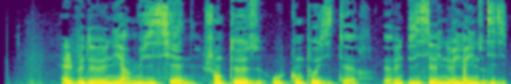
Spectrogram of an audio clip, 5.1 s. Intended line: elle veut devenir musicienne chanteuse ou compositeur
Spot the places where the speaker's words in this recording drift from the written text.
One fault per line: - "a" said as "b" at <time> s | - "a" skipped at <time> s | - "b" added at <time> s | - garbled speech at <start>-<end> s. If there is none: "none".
- garbled speech at 3.8-5.1 s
